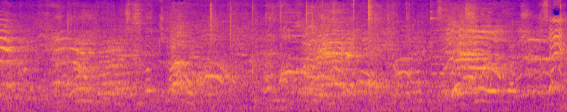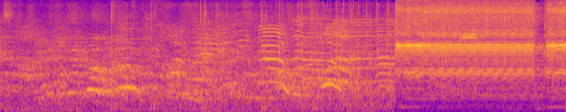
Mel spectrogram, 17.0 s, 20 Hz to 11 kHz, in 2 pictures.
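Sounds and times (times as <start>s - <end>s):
voices of players and spectators: 0.0s - 17.0s
scoreboard buzzer long tone: 14.4s - 17.0s.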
